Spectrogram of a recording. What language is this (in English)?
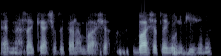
Kashmiri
